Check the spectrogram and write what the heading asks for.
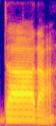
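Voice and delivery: "da, da" with the first beat strong; stress pattern demo. Shown as a demonstration. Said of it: "syllable stress on the first syllable".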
